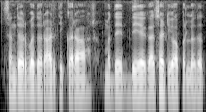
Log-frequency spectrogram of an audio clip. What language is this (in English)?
Marathi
